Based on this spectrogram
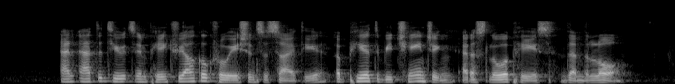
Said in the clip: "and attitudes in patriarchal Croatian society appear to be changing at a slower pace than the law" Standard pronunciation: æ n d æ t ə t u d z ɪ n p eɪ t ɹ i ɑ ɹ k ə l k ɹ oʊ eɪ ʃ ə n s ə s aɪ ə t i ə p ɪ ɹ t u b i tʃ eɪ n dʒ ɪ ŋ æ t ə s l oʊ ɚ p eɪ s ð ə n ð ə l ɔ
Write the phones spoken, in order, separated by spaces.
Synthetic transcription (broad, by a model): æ n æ t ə t u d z ɪ n p eɪ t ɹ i ɑ k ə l k ɹ oʊ eɪ ʃ ə n s ə s aɪ ə t i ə p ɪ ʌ t u b i tʃ eɪ n dʒ ɪ ŋ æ t ə s l oʊ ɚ p eɪ s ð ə n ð ə l ɔ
